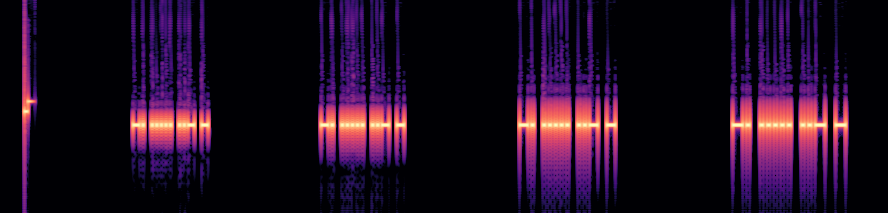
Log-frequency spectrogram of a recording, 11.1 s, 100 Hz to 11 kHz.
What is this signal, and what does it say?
Morse code, heard as a keyed tone, about 33 wpm, 700 Hz. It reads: N5UT N5UT N5UT N5UT
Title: Speed Racing - USA 1x2 Call Signs 28wpm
